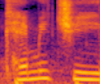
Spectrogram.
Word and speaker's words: chemistry: tiếp tục chemis Rồi cái từ này là trong từ chemistry là hóa học đúng không ạ sẽ là K nhá là chạo âm 1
